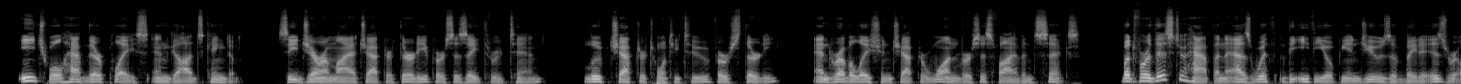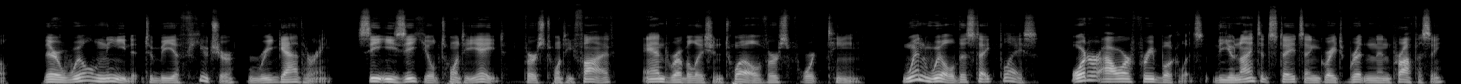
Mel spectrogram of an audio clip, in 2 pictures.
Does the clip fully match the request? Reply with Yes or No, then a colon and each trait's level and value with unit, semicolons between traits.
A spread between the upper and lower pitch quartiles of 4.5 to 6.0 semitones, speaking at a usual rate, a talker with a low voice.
Yes: average, 4.8 semitones; average, 160 wpm; low, 105 Hz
